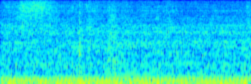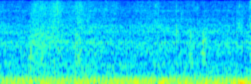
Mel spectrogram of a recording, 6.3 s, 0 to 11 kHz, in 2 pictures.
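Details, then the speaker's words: 1937 Philco 37-93 cathedral radio, about 85 years old and unrestored, first powered up at reduced voltage of around 90 volts: the speaker comes alive with a steady low mains hum and faint hiss, no station tuned. "the magic voltage here is usually if i put this around 90 volts the speaker comes to life"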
